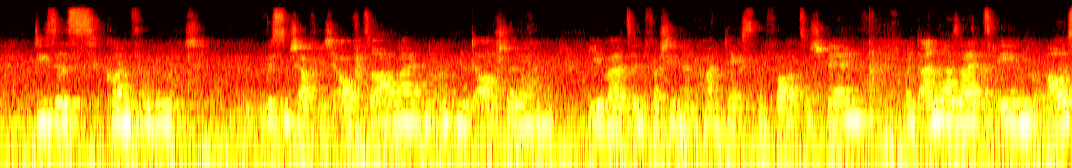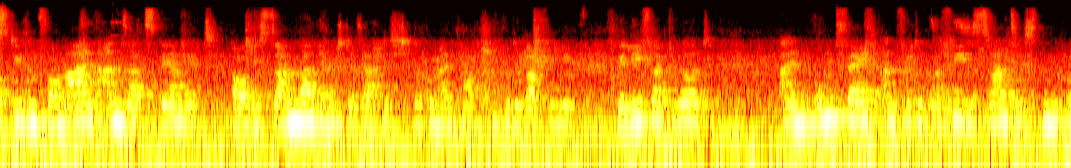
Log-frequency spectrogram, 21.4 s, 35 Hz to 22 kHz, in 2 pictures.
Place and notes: köln, mediapark, sk photographische sammlung - fotoausstellung, märz 2004 (binaural recording)
Cologne, Germany, 10 March 2004, 14:30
